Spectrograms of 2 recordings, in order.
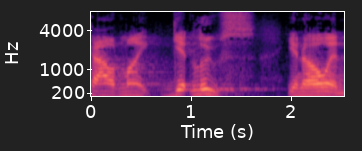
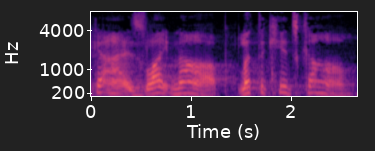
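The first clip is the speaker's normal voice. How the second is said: higher, much softer, mild coaxing; soft, gentle; 6 semitones higher, 7 dB quieter than usual. Acted. Jesus mildly asking the disciples to relent, soft and gentle. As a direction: coax them softly in a lifted, gentle voice. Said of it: "that soft, gentle voice of Jesus saying".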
